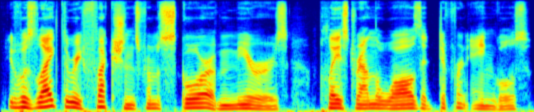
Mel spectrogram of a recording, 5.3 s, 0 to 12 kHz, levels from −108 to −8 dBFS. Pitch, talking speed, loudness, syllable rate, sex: 115 Hz, 190 wpm, -19 LUFS, 5.1 syllables/s, male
